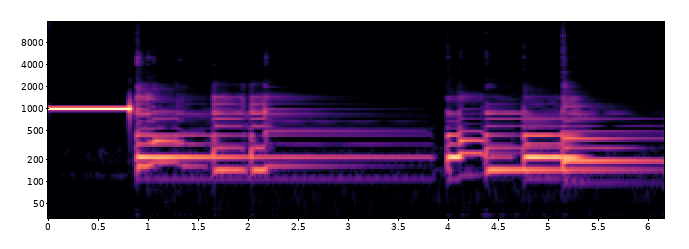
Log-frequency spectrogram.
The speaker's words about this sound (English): So when I was going to give you, like, my horrible, like, this ain't parody suggestions, and, like, you're supposed to, like, censor out everything with, like, the beeps, you can't really do that, right?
